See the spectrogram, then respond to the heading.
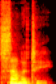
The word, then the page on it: sanity: British English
